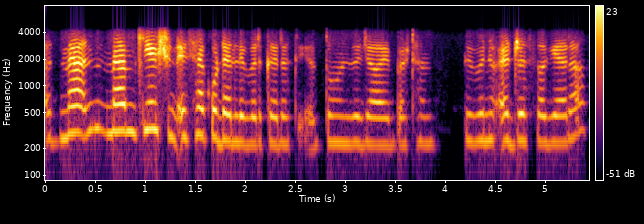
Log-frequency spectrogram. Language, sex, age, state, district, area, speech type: Kashmiri, female, 18-30, Jammu and Kashmir, Budgam, rural, conversation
